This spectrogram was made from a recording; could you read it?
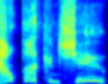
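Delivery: shrill, very high yelling. Speaker recounts people in the shower hearing a shotgun during a prank, retelling a yell. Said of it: "they started yelling".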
